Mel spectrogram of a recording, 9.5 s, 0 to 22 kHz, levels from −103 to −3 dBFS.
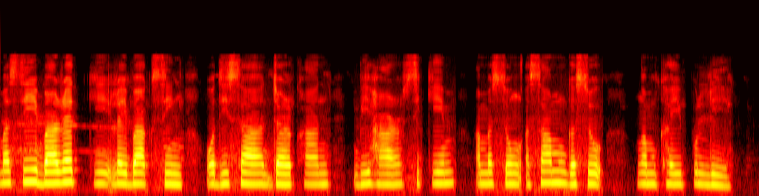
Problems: none marked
